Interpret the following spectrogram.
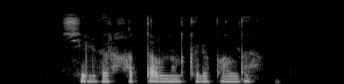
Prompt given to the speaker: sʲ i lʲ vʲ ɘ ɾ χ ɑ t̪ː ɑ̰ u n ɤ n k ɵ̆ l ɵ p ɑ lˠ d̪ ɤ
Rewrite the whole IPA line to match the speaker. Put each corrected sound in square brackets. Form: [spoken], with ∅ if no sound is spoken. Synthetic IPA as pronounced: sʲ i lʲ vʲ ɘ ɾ χ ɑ t̪ː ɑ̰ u n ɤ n k ɵ̆ l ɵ p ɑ lˠ d̪ ɤ

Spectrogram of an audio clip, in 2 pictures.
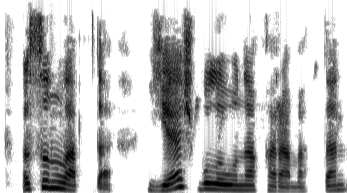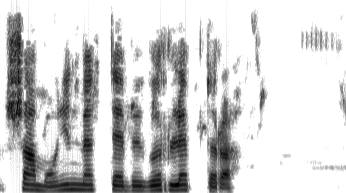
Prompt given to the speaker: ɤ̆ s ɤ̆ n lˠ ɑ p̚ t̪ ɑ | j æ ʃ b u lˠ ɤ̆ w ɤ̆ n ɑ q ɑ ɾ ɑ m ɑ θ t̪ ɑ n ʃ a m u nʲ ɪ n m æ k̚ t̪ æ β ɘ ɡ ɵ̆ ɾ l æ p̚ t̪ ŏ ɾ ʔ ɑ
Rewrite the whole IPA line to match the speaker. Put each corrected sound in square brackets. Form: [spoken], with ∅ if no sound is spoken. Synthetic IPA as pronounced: ɤ̆ s ɤ̆ n lˠ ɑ p̚ t̪ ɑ | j æ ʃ b u lˠ ɤ̆ w ɤ̆ n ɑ q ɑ ɾ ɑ m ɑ θ t̪ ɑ n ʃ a m [o] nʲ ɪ n m æ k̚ t̪ æ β ɘ ɡ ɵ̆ ɾ l æ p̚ t̪ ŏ ɾ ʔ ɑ

